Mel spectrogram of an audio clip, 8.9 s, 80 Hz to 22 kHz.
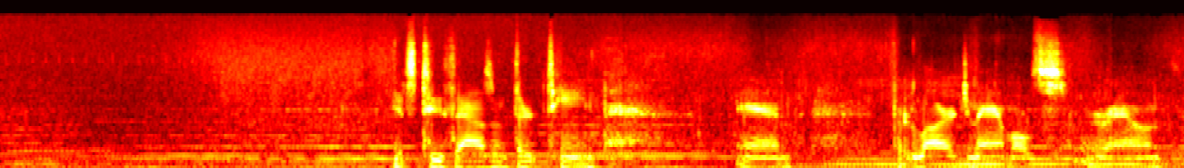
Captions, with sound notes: It's 2013 doge *pant* and... *small pant* for large animals mmround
